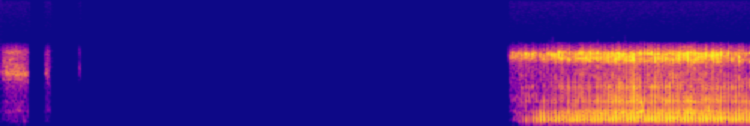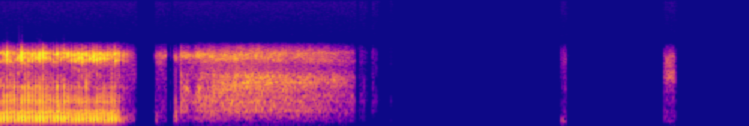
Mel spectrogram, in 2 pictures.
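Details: Boxer dog snoring: a loud rattling snore lasting about two seconds, then a softer second snore; otherwise quiet.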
